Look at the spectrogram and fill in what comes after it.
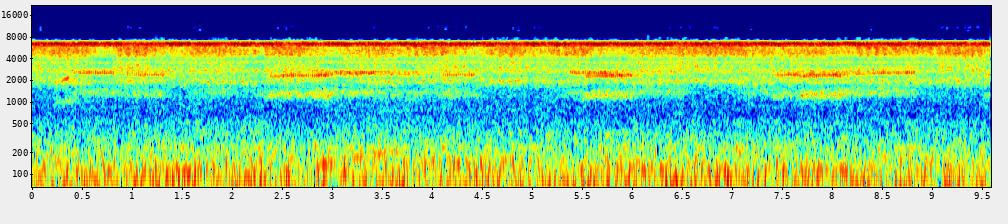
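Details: Cicadas at summer dusk in Georgia, USA, with males chirping to draw females; a steady, shrill hissing wall of sound runs throughout, while softer mid-pitched notes rise and fade every couple of seconds underneath.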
